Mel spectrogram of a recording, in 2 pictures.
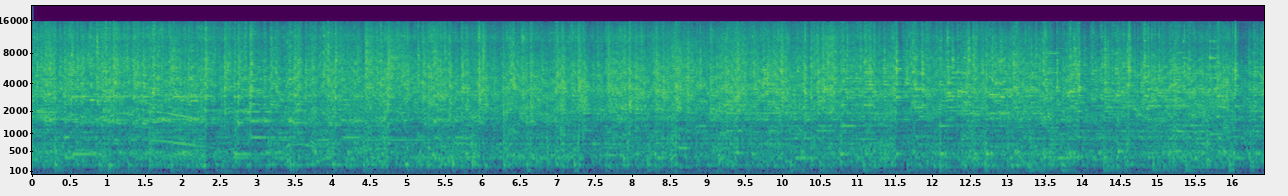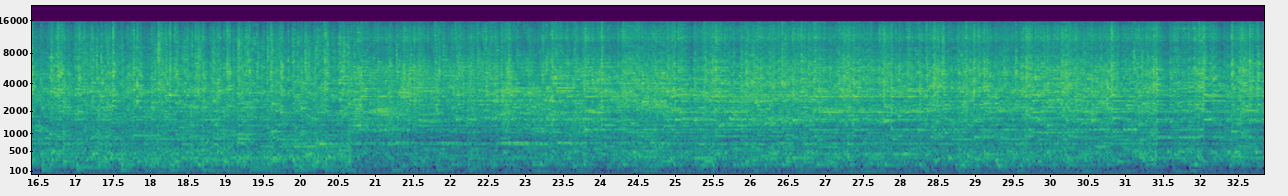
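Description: Many large bells worn by kukeri-style mummers clanging continuously as they dance, mixed with folk music.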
